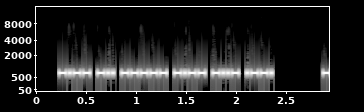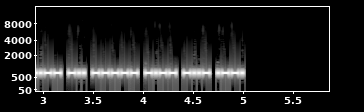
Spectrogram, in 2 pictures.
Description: Morse code, heard as a keyed tone, about 52 wpm, 700 Hz. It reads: YD0YXP YD0YXP
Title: DXCC-100 Call Signs - 6 Characters - Repeated 2x - 50wpm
